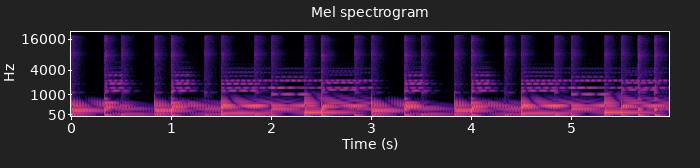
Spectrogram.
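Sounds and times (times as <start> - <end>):
waltz on PC organ: 0.4 - 5.9.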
